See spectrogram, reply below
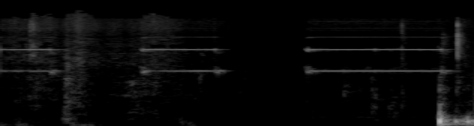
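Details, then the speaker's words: Repeated steady electronic beeps and a brief thump: the alarm of a knee injury patient's icing and compression machine, which inflates every half hour and alarms when the leg is not in it. "that's the icing and compression machine inflating itself every half an hour and if my leg's not in it then it starts going berserk"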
